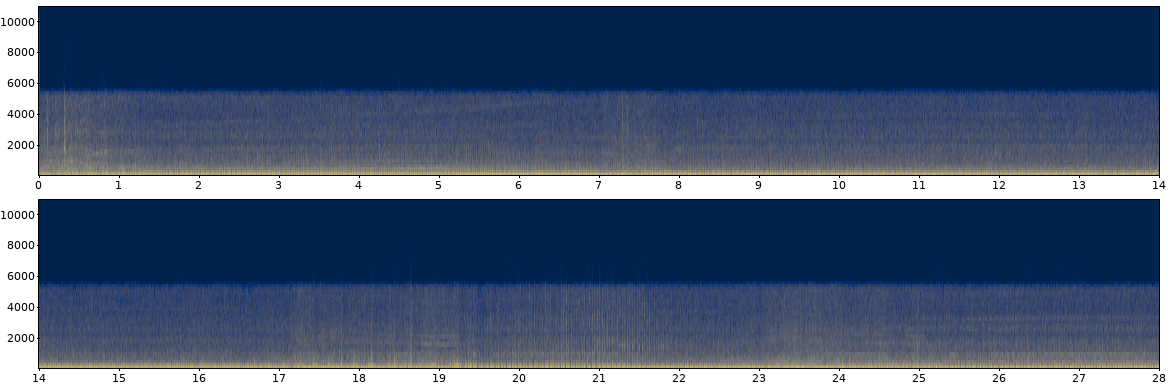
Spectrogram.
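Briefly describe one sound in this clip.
A motorcycle engine hums loudly and steadily up close, rising and falling as it speeds up and slows.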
